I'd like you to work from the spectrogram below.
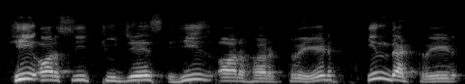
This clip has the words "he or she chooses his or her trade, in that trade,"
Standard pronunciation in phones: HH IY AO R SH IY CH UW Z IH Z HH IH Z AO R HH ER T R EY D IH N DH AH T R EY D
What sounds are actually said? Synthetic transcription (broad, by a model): HH IY AO R S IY CH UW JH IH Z HH IH Z AO R HH ER T R EY D IH N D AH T R EY D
